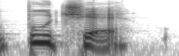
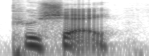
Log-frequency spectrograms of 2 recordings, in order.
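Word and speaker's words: Puche: It was supposed to be Puig, and then it was too hard to pronounce, so he changed it to Pouchet. So, but we've now, we just say Pouchet.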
